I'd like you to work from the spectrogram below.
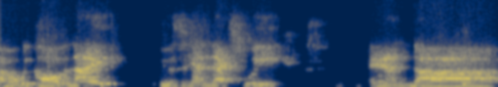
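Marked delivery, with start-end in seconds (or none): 0.0-2.8 goblin character voice. Voicing a goblin who suggests calling it a night: Raz the goblin voice. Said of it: "So Raz the goblin goes".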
